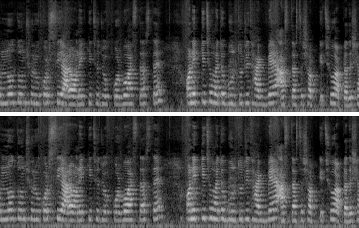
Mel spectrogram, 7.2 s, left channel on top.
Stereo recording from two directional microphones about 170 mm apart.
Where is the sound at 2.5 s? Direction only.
60° left (ahead or behind); by 7.2 s 35° left (ahead or behind).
